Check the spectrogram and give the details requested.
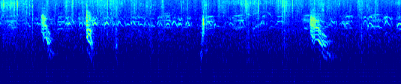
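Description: Wild birds calling: three long whistles that fall steeply in pitch, one about a second in, one just before two seconds and one after six seconds, over a faint wavering high warble.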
